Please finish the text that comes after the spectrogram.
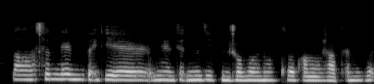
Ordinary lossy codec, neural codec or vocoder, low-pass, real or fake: none; codec, 24 kHz, 0.9 kbps, WavTokenizer, medium music audio release; 7.2 kHz; fake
